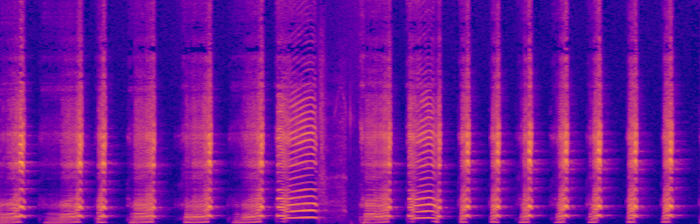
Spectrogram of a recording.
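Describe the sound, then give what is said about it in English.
A goose call blown in quick, repeated honks and clucks, muffled by a middle finger pushed inside the call's exhaust, some notes softer, with a couple of longer rising honks mid-sequence; loud, no talking. “And that's all that is just putting that middle finger right inside of that exhaust on your goose call.”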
